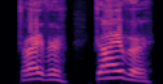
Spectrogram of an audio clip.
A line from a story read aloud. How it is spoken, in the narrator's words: he cried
